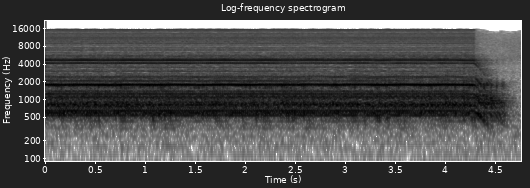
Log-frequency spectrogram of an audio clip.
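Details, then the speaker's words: RCTimer 2830/11 1000kv brushless motor on a 450 quadcopter, run on a CD case: steady high whine with faint intermittent periodic pulsing wobble, then spin-down; owner suspects imbalance, zip-tie balancing and swapping ESC didn't help. "it's just making this intermittent um periodic sound that just sounds different from the other motors"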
